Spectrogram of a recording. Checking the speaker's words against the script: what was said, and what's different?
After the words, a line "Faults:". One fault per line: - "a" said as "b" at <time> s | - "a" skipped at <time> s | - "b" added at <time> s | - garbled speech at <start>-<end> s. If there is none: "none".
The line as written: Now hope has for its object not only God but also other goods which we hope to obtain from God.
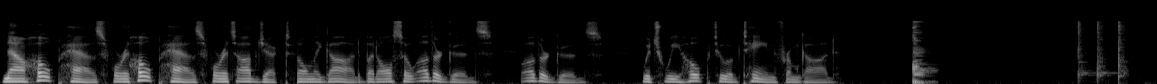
Now hope has for hope has for its object only God but also other goods other goods which we hope to obtain from God.
Faults:
- "hope has for" added at 1.3 s
- "not" skipped at 2.9 s
- "other goods" added at 5.2 s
